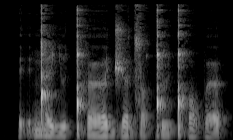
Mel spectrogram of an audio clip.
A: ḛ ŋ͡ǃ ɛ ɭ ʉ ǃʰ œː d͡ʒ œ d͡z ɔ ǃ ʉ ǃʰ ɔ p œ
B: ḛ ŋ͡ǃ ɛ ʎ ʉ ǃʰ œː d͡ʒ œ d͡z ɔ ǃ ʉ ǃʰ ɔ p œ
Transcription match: B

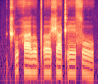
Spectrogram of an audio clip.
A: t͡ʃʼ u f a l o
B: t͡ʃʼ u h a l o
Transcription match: B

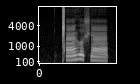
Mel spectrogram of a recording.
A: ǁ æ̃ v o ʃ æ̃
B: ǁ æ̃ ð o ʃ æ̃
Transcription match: B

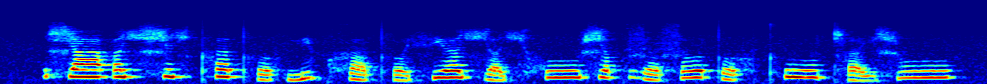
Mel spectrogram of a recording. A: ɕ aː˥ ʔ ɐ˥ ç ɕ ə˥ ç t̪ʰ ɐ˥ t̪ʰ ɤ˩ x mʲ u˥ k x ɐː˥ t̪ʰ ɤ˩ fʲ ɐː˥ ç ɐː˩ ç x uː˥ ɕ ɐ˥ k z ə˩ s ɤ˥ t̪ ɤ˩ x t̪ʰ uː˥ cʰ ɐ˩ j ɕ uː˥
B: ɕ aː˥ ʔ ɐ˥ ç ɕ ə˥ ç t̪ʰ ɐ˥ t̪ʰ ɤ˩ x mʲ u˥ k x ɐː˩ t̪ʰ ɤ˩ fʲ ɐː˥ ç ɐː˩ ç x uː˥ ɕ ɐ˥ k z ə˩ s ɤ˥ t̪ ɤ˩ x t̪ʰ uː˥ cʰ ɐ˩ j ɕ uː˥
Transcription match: B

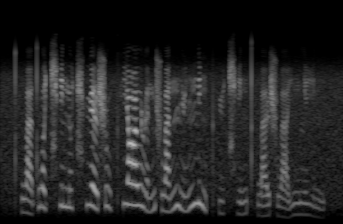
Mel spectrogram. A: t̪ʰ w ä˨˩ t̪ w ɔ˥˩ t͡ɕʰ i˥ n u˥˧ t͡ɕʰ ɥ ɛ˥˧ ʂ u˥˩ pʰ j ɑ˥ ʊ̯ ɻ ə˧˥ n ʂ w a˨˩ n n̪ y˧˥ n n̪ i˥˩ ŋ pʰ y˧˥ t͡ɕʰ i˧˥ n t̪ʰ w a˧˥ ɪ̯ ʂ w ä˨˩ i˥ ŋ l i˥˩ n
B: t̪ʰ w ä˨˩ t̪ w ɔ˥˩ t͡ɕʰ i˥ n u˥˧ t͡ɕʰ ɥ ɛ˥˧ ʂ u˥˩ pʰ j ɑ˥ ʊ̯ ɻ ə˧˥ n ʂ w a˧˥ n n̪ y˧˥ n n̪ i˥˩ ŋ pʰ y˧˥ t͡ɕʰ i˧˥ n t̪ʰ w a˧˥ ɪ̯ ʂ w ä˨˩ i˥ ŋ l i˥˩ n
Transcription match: B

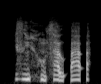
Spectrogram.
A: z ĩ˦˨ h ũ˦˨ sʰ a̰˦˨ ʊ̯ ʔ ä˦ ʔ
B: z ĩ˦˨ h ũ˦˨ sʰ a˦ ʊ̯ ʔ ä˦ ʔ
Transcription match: A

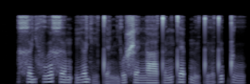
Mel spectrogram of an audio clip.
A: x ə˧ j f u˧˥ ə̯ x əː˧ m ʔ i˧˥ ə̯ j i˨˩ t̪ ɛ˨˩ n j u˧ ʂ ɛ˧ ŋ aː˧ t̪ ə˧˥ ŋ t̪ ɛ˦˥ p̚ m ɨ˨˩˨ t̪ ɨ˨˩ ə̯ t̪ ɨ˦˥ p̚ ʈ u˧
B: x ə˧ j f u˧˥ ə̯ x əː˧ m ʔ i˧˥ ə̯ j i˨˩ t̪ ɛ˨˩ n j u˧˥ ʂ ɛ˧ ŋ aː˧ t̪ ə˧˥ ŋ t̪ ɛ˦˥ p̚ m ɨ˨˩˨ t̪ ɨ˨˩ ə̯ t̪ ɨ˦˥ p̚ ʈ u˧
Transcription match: B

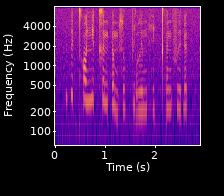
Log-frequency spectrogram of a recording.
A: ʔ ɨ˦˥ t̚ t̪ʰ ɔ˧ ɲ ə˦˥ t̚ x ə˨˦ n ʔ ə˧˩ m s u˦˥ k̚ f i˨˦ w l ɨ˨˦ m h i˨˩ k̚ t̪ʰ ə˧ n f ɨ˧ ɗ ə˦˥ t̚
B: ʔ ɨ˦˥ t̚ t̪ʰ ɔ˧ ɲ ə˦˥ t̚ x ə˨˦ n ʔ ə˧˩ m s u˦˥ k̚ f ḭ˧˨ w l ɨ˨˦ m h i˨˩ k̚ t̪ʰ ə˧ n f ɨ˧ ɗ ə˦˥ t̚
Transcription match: B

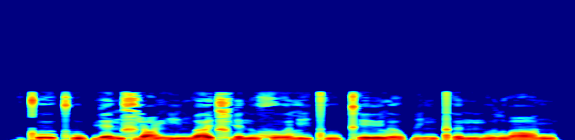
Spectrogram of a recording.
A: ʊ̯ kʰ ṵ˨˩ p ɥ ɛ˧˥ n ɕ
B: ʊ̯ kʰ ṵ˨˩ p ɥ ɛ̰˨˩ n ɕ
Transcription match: A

